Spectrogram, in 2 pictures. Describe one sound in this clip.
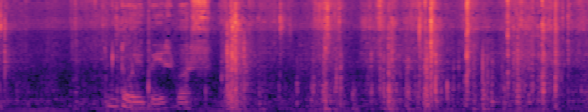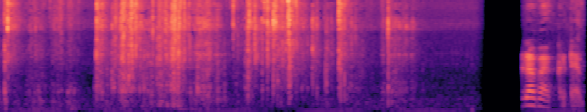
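Plastic snack packets crinkle and rustle as a hand rummages through them.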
